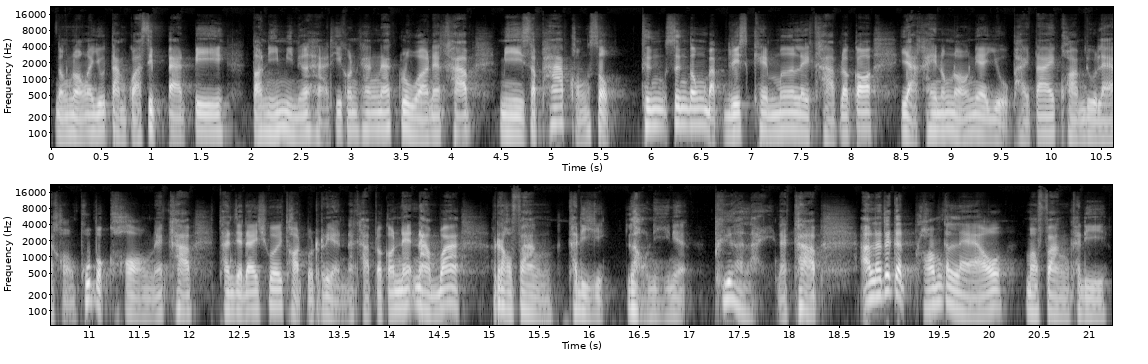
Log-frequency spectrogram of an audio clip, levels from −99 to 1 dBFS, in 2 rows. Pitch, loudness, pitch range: 110 Hz, -18 LUFS, 95-115 Hz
